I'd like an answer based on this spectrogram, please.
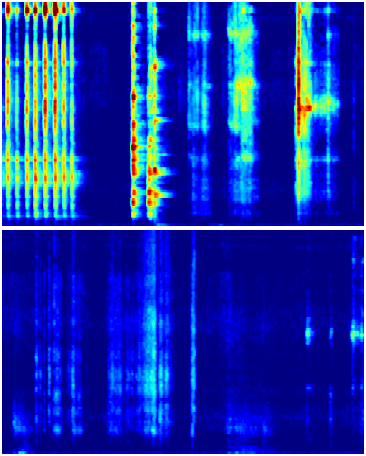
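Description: A quick run of small metallic clicks, then sharp metal clinks about two seconds in and again halfway through as freshly cut car key blades are handled and set down on a hard surface, followed by faint handling.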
